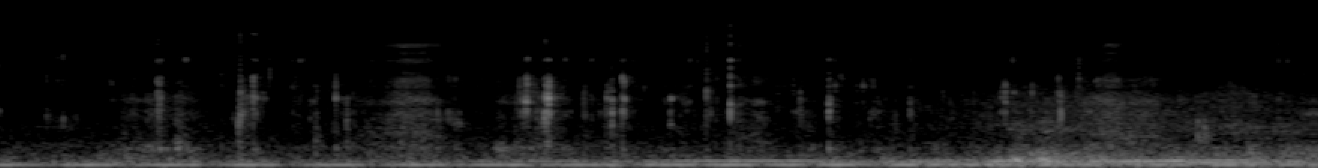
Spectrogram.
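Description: A watermelon-flavored Lifesaver gummy is chewed close up: soft, wet, squishy mouth sounds keep up a steady, quiet rhythm over a faint background hum, with no talking.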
